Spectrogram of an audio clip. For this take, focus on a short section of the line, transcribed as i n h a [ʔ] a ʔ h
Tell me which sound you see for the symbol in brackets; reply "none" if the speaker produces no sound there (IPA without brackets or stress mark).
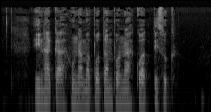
k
